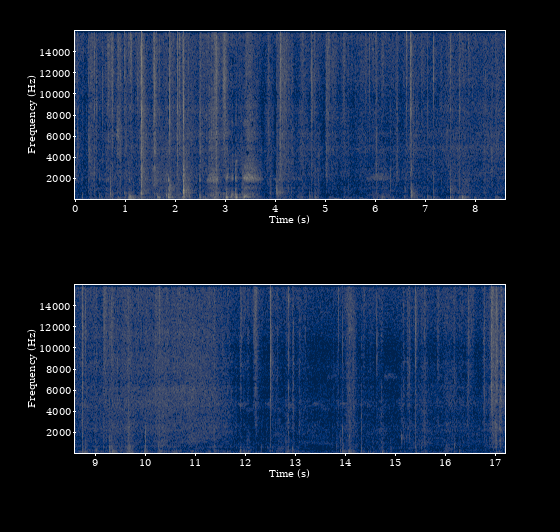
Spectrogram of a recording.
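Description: Irregular clicks and taps of a flat mop head being pushed over a hardwood floor with a puppy riding on it, mixed with the puppy's claws on the boards. The tapping is busiest in the first few seconds, where a brief voice-like sound also comes in.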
